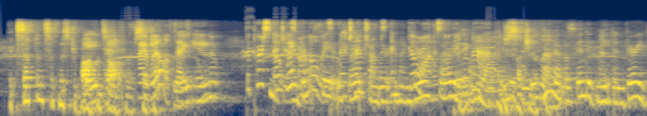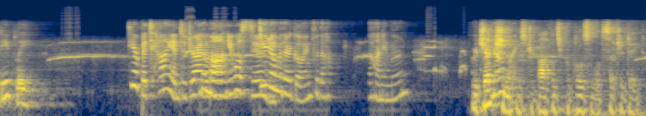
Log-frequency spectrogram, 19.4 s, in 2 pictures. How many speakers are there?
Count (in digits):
5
